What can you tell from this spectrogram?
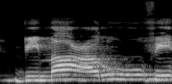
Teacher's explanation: یہاں را کو واو ساکن کے ساتھ ملائیں گے تو کھینچ کر ادا کریں گے۔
